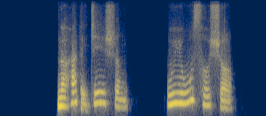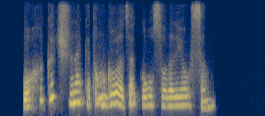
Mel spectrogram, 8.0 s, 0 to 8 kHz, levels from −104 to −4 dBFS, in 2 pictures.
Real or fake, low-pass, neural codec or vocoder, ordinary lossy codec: fake; 7.2 kHz; codec, 16 kHz in and 24 kHz out, 0.4 kbps, LongCat-Audio-Codec, fine tuned four codebook decoder; Opus, 24 kbps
